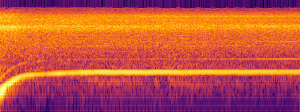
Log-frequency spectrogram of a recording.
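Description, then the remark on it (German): A voice imitates a laser printer starting up: a quick upward-sliding hum that levels off into a steady, sustained whine over a constant airy hiss, held for about three seconds. “Der ist halt so, du machst ihn an, dann macht er ungefähr so ein Geräusch.”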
